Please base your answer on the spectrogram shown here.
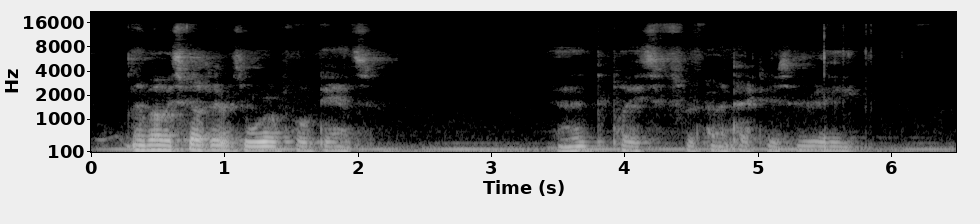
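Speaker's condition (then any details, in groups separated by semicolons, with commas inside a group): Parkinson's; voice weakened by Parkinson's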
